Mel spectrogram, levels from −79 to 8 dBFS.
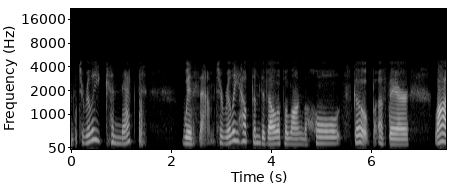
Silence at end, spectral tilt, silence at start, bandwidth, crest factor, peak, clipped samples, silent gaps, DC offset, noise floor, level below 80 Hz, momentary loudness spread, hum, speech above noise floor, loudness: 0 s; -4 dB/octave; 0 s; 4.9 kHz; 22 dB; -4 dBFS; under 0.1%; none; under 0.1%; -59 dBFS; -72 dBFS; 12 LU; none; 34 dB; -26 LUFS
